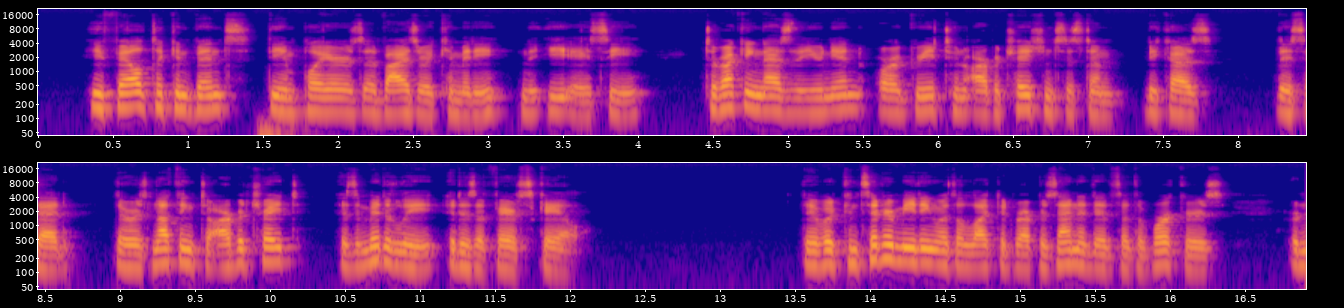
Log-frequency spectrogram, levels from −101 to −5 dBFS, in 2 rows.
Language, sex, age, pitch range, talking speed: English, male, 20-39, 125-155 Hz, 165 wpm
